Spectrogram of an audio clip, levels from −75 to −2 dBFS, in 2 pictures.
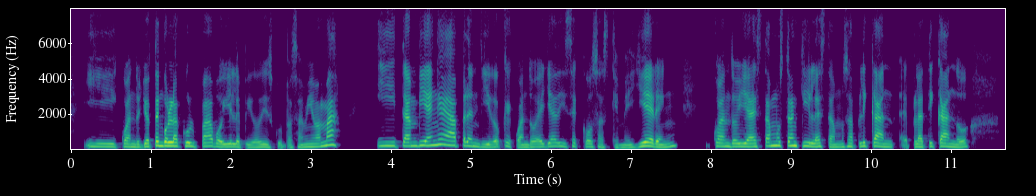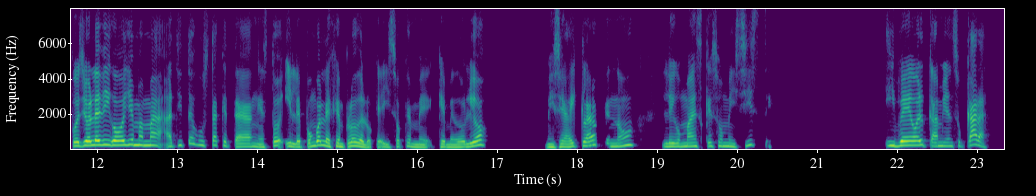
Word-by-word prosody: Y, 170 -3 -4
cuando 160 -3 -2
yo 170 +3 0
tengo 220 -2 +5
la 205 -1 +7
culpa, 190 0 0
voy 160 -4 0
y - - 0
le 155 -2 0
pido 135 -1 -6
disculpas 140 -1 -6
a 140 - -4
mi 155 +2 -3
mamá. 235 +10 0 0.4
Y 215 +1 -3
también 230 +4 +1
he 285 -2 +1
aprendido 185 -11 -1
que 190 -5 -6
cuando 140 +2 -3
ella 165 +5 -3
dice 185 -2 -7
cosas 155 -4 -6
que 135 -1 -12
me 130 +1 -5
hieren, 185 +2 +2 0.4
cuando 185 -3 -2
ya 175 0 +2
estamos 210 +5 -1
tranquilas, 205 -5 +1
estamos 155 0 -5
aplican 180 -3 -1 0.2
platicando, 160 0 -1 0.4
pues, 210 0 +3
yo 235 0 +9
le 255 +1 +9
digo: 255 -2 +6
"Oye, 255 +2 +5
mamá, 240 -2 +3
¿a - - -3
ti 245 - -6
te 330 - -6
gusta 245 -4 -4
que 220 -2 -5
te - - -5
hagan 170 -1 0
esto?". 150 - 0
Y 185 - 0
le 155 -1 +2
pongo 185 +9 +1
el 240 - +1
ejemplo 185 +2 +2
de 175 -5 +5
lo - - -2
que - - -4
hizo 145 +4 -5
que 185 - -5
me 145 -3 -2
que 155 - -1
me 145 -1 -1
dolió. 180 - +2 0.7
Me 150 - -1
dice: 150 +3 0
"Ay, 170 +4 +1
claro 220 +8 0
que 180 - -10
no". 215 +9 -1 0.3
Le 175 - -4
digo: 180 0 0
"Mamá, 185 +1 +1
es 195 - -4
que 195 - -6
eso 195 +1 -5
me 190 -1 0
hiciste". 245 - -8 1.4
Y 220 0 +2
veo 235 +3 +6
el 245 - +1
cambio 200 +1 -2
en 200 - -5
su 200 -1 -12
cara. 245 - 0
185 Hz, 210 wpm, -20 LUFS, 160-215 Hz, 1.4 s, yo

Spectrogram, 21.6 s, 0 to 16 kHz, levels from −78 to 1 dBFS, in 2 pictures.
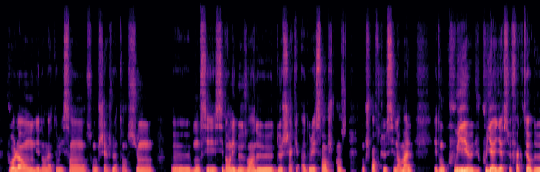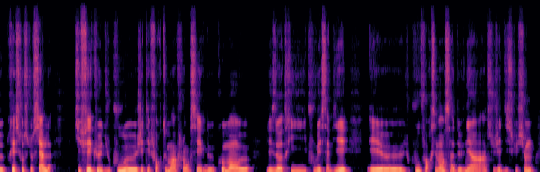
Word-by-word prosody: voilà 115 -1 +4
on 110 -3 0
est 100 - -1
dans 105 +1 -4
l'adolescence, 110 +3 -4
on 105 0 -4
cherche 105 0 -7
de 105 - -2
l'attention, 110 +4 -5 0.4
heu, 100 0 0
bon, 110 +2 -1
c'est 100 -2 -2
c'est 105 +4 -5
dans 105 -1 0
les 105 0 +3
besoins 115 +1 0
de 105 -1 +3
de 110 - -3
chaque 105 0 -6
adolescent, 110 +7 -1
je 145 0 -10
pense. 140 -1 -4 0.3
Donc 100 - -10
je - - -9
pense 120 0 -4
que 105 -3 -4
c'est 100 +1 -4
normal. 125 +5 0 0.4
Et - - -3
donc 115 -2 -2
oui, 145 -5 +8
heu, 110 -2 +4
du 110 +1 -8
coup, 135 - 0
il 125 - +5
y - - +10
a - - +7
il 105 - +3
y - - +5
a 105 - +3
ce 105 +3 -6
facteur 125 +3 0
de 105 -2 +2
pression 130 +5 0
sociale, 130 +1 +2 0.4
qui - - -3
fait 140 +5 +5
que 135 -3 0
du 105 -1 -4
coup, 130 +3 +3
heu, 105 -1 +6
j'étais 110 +2 -4
fortement 120 -2 -3
influencé 115 0 -3
de 110 -2 -4
comment, 115 +1 +1
heu, 110 +6 +1 0.3
les 105 +1 -2
autres 115 -1 +1
ils 105 -1 -4
pouvaient 110 -1 -2
s'habiller 125 +7 +1 0.3
et 105 +1 +5
heu, 100 -1 +4
du - - -15
coup 125 -1 -2
forcément, 120 0 -2
ça 120 -5 -4
devenait 105 +2 -2
un 110 -2 +1
un 105 - -5
sujet 110 +3 -6
de 110 - -14
discussion 125 +5 -4
110 Hz, 205 wpm, -22 LUFS, 105-120 Hz, 0.4 s, y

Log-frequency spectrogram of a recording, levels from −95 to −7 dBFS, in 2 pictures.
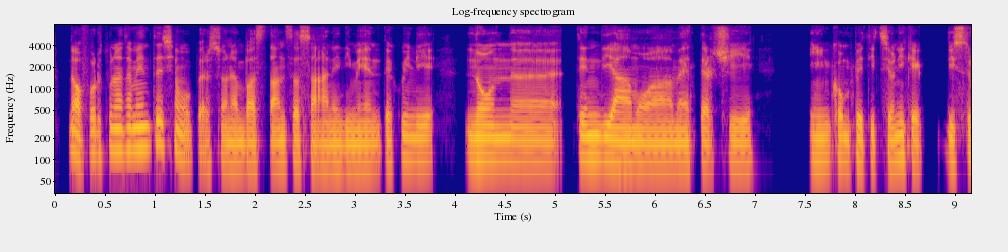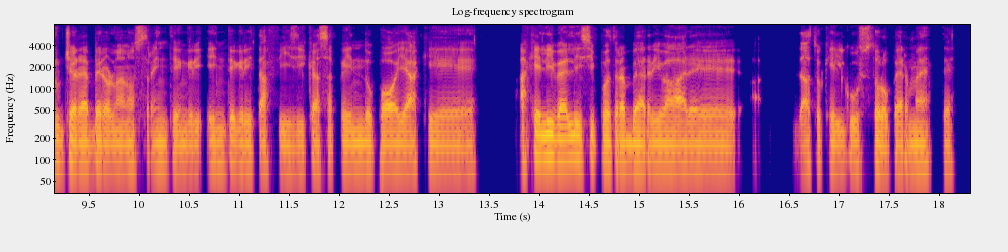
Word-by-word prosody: No, - - +5
fortunatamente 140 +5 +1
siamo 165 - -1
persone 95 -2 -3
abbastanza 90 +2 0
sane 85 -1 0
di 85 +1 -1
mente, 85 +1 -1
quindi 100 -1 -1 0.4
non 100 -2 +2 0.2
tendiamo 100 -4 +3
a 85 0 +1
metterci 90 +1 -1 0.5
in 100 0 -1
competizioni 100 +1 -1
che 90 -4 -2
distruggerebbero 90 0 +2
la 85 0 0
nostra 85 0 -4
intengri 85 -1 -3
integrità 90 -2 -1
fisica, 80 -1 -4
sapendo 90 -1 -1
poi 85 0 +3
a 80 - +2
che 80 -2 -3 0.4
a - - 0
che - - +4
livelli 105 -1 +5
si 95 - -2
potrebbe 90 -1 +3
arrivare 85 -2 0
a - - -19 0.3
dato - - -3
che - - -5
il 85 -1 -2
gusto - - -1
lo - - +2
permette. 85 0 -2
90 Hz, 130 wpm, -26 LUFS, 85-100 Hz, 0.5 s, No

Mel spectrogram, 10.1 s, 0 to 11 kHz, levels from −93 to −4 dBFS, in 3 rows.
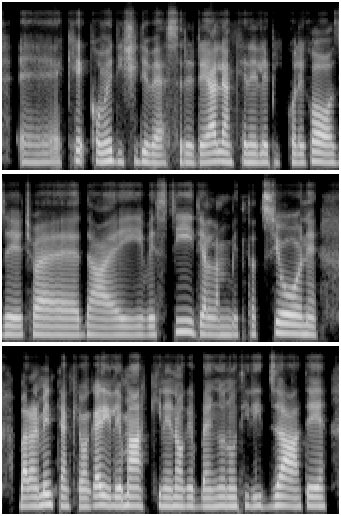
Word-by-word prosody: ehm, 170 0 -7
che, 200 - -2
come 185 +1 +1
dici, 185 0 -5
deve 175 -3 0
essere 165 +1 -3
reale 175 +3 +4
anche 175 -1 -2
nelle 170 0 0
piccole 165 +1 -6
cose, 170 -2 +1
cioè 160 -1 -1
dai 160 -1 -3
vestiti 205 +5 -3
all'ambientazione, 170 +2 0 0.4
banalmente 175 +2 +3
anche 165 -1 -4
magari 185 +3 +5
le 175 0 +3
macchine, 180 0 +3
no, 175 0 +2
che 175 0 -1
vengono 170 +2 -1
utilizzate. 175 0 +2
170 Hz, 140 wpm, -23 LUFS, 165-180 Hz, 0.4 s, magari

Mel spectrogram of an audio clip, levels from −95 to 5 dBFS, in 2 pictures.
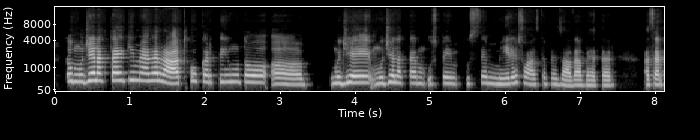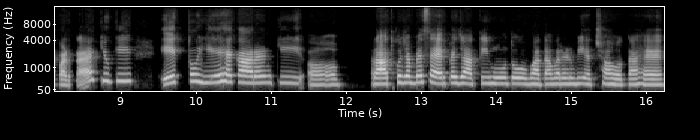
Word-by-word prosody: तो 325 - +1
मुझे 310 +3 +4
लगता 345 0 +4
है 355 0 +6
कि 370 +2 -3
मैं 350 -2 +1
अगर 345 0 +4
रात 250 -3 +6
को 330 0 -4
करती 295 +1 -4
हूँ 300 0 -5
तो 290 -1 +2
अ, 215 -4 -2 0.4
मुझे 270 +2 +2
मुझे 245 +5 -1
लगता 260 -1 -5
है - - -2 0.2
उसपे 235 +1 -6 0.2
उससे 230 +4 -8
मेरे 230 +1 -3
स्वास्थ्य 230 -4 -6
पे 220 -1 -9
ज़्यादा 190 -1 -1
बेहतर 185 0 -5 0.4
असर 195 0 0
पड़ता - - -1
है 375 - +3
क्योंकि 330 0 -3 0.5
एक 280 +1 0
तो 315 0 +1
ये 280 +1 0
है 295 - +5
कारण 270 -1 +3
कि 260 -1 -11
अ, - - -18 0.9
रात 225 0 +7
को 275 - 0
जब 275 0 +3
मैं 275 - +4
सैर 255 -5 +4
पे 255 0 +3
जाती 245 -1 0
हूँ 240 -1 -2
तो 230 -1 0
वातावरण 225 +1 -2
भी 235 +1 -6
अच्छा 215 +2 -5
होता 210 -1 -1
है 205 0 +1
250 Hz, 180 wpm, -22 LUFS, 225-285 Hz, 0.9 s, रात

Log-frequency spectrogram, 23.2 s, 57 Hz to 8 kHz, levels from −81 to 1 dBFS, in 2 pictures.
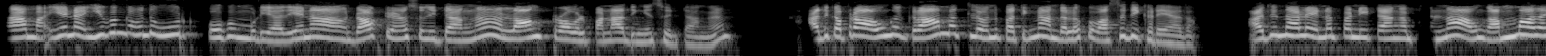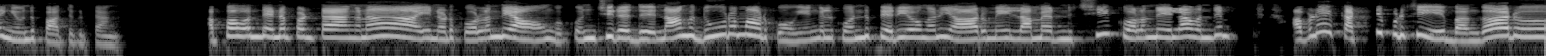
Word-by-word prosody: ஆமா. 295 -2 +2 0.2
ஏன்னா 370 0 +3 0.2
இவங்க 430 +1 -4
வந்து 380 +1 -4
ஊருக்குப் 385 -1 -8
போக 305 +3 -4
முடியாது. 225 -4 -3
ஏன்னா 310 +2 +2 0.3
டாக்டர் 285 0 +1
என்ன 275 +3 -3
சொல்லிட்டாங்கன்னா, 250 +4 -2 0.2
லாங் 285 +5 +5
டிராவல் 235 -4 -4
பண்ணாதீங்கன்னு 215 -1 -3
சொல்லிட்டாங்க. 165 -4 -12 0.8
அதுக்கப்புறோ 335 +1 +1
அவங்க 345 +5 -1
கிராமத்துல 340 +2 +2
வந்து 290 -1 -5
பாத்தீங்கன்னா 285 +6 0
அந்த 240 -3 -1
அளவுக்கு 255 0 -6
வசதி 325 +7 -2
கிடையாதா. 180 -6 -6 0.5
அதனால 350 +4 +1
என்ன 315 - -2
பண்ணிட்டாங்க 275 -3 -1
அப்டின்னா 265 +6 -4
அவங்க 265 -2 -2
அம்மாதா 355 +3 +4
இங்க 250 -4 -3
வந்து 250 -2 -8
பாத்துக்கிட்டாங்க. 185 -4 -8 0.7
அப்ப 335 - 0
வந்து 325 0 0
என்ன 315 +1 0
பண்ட்டாங்கன்னா 290 0 +3 0.4
என்னோட 270 +1 -3
குழந்தைய 285 +5 +2
அவங்க 230 0 -6
கொஞ்சறது. 270 -1 +1
நாங்க 340 +5 +5
தூரமா 380 +2 0
இருக்கோ. 225 -7 -9 0.2
எங்களுக்கு 270 0 -5
வந்து 300 +4 -1
பெரியவங்கன்னு 295 +2 0
யாருமே 260 +2 +2
இல்லாம 255 +1 +1
இருந்துச்சு. 255 +7 -6 0.2
குழந்தையெல்லா 295 +2 +2
வந்து 300 +6 -3 0.6
அவளே - - -2 0.2
கட்டிப்புடிச்சு 380 -6 0 0.3
"பங்காரு" 315 +10 +3
285 Hz, 140 wpm, -23 LUFS, 250-330 Hz, 0.8 s, லாங்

